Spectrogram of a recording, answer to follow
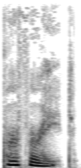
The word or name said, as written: perforate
